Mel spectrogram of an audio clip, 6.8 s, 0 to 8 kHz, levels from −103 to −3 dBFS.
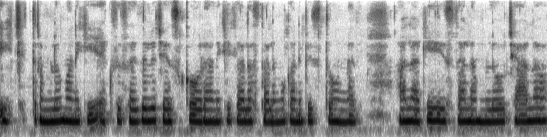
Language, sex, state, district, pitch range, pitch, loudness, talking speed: Telugu, female, Andhra Pradesh, Chittoor, 235-245 Hz, 240 Hz, -14 LUFS, 120 wpm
